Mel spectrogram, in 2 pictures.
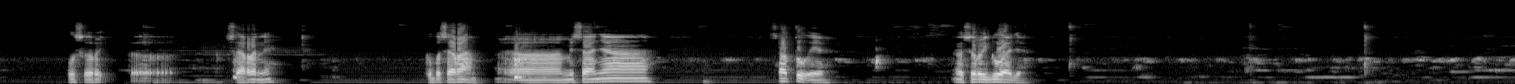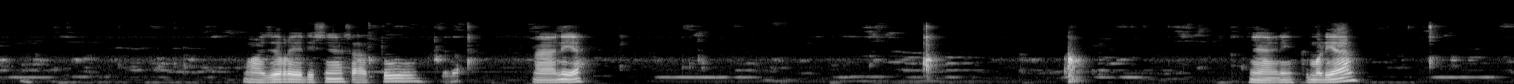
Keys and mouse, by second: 3.1 click, 3.3-4.8 middle drag, 6.0 click, 12.5 KP_1, 13.7 Return, 22.4 KP_3, 24.9 click, 26.5 click.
